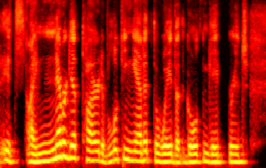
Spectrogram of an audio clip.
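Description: A man with an American accent, fairly high-pitched, dark and mellow in tone, with ordinary pitch variation. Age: 70s. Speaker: historian. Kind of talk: interview.

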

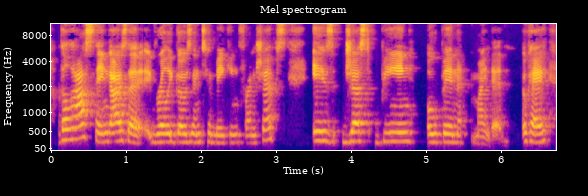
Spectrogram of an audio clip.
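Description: Fairly slow, animated speech from a woman with an American accent, her fairly high pitch showing ordinary variation. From Chicago, US Midwest. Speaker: podcast host and fitness entrepreneur. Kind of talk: casual solo podcast monologue.

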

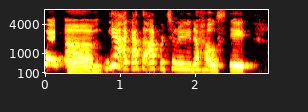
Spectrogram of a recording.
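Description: This woman speaks at a moderate pace in a Southern US accent, her pitch varying in an ordinary way. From Arkansas. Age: 30s. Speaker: radio host. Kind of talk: casual chat.

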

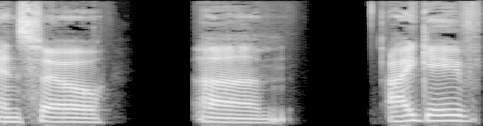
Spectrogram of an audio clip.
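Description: A man speaks at a medium pitch with an American accent. The sound is dry and close with no echo, a very clean recording over a silent background. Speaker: video editor. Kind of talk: casual interview. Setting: studio.

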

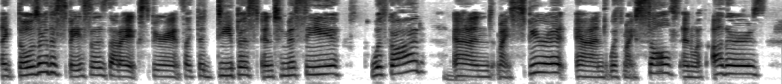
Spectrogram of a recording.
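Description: In an American accent, a woman with a normal speaking voice talks at a fairly slow pace with hardly any pauses and fairly high pitch. The sound is dry and close with no echo, against a quiet background. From Texas. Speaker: author and dating coach. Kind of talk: interview, casual conversation.

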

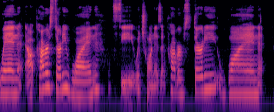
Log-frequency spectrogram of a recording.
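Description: With a slight Southern US accent, a woman talks very slowly in a bright, sharp tone at medium pitch, her intonation lively and her loudness swinging widely. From Tennessee, US South. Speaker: business owner. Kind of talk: casual interview chat.

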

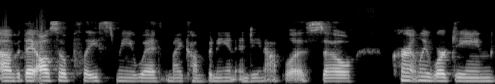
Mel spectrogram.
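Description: In a normal speaking voice, a woman with an American accent talks at a fairly quick pace and a fairly low pitch. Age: 20s. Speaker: yoga teacher and business co-founder. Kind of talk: casual chat.

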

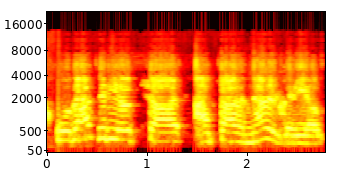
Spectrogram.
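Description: Over music in the background, a woman with an American accent speaks at a moderate pace, her fairly high pitch carried by lively intonation. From US West Coast: San Fernando Valley, Southern California. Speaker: singer-songwriter. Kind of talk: interview. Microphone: audio delay on her connection.

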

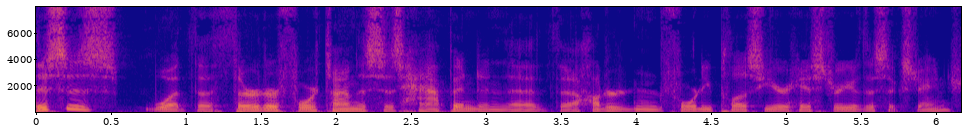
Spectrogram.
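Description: A man with an ordinary speaking voice at medium pitch, moderate pace, ordinary pitch variation and hardly any pauses, in a very clean recording with a silent background. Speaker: technical analyst. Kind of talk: casual chat about markets, tutorial.

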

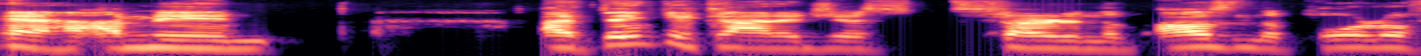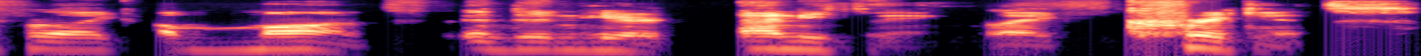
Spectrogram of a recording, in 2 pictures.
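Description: A man's bright, sharp, fairly high voice at a moderate pace, in a dry, close sound with no echo. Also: fairly even intonation. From Washington D.C. area (Maryland). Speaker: college football player. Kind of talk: casual interview.

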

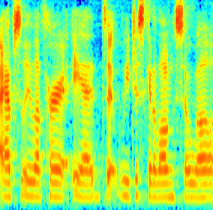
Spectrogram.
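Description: This is a very clean recording with a silent background. A woman speaks at a moderate pace. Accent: American. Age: 20s. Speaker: podcast host, fitness coach. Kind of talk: casual solo podcast chat. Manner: animated.

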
